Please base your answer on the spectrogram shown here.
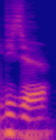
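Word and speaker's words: dix heures: Il est 10 heures. Il est 10 heures. Liaison here sounds like a Z. 10 heures. 10 heures. And the H is silent.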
